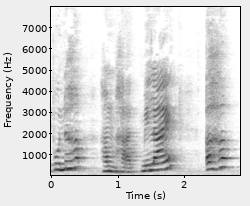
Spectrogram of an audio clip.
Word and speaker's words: पुनः: और इसका जो ध्वनि है इसका उच्चारण ह की तरह एक हल्की सांस छोड़ते हुए किया जाता है। जैसे देखो, पुनः, आपको एक सांस छोड़ते हुए ह का साउंड आ रहा है, पुनः।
